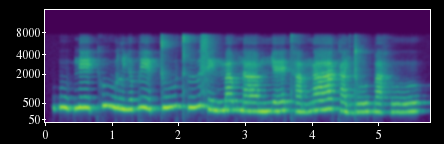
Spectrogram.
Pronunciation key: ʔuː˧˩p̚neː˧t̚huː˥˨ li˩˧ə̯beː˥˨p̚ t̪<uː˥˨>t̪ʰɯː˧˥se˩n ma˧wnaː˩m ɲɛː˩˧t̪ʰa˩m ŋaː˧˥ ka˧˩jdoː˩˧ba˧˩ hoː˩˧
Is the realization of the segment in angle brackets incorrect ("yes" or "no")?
yes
